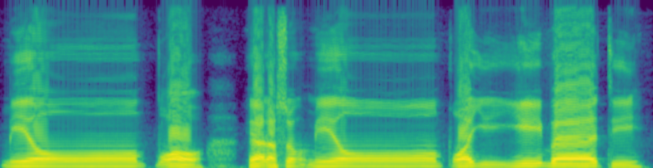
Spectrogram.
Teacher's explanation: Kemudian lafal min thayyibati ada bacaan ikhfa. Nah, ini ikhfanya langsung ke huruf tha, ditebalkan, maka ikhfanya agak tebal.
